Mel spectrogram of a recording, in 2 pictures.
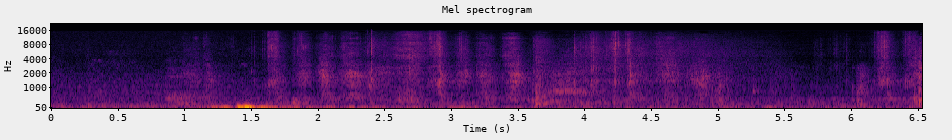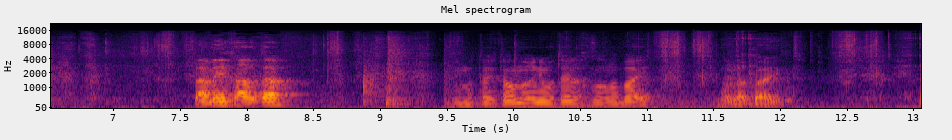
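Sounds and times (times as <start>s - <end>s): knife slicing on cutting board: 1.0s - 5.2s, 6.1s - 7.7s.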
